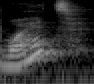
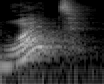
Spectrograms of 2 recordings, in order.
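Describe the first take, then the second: First: Said in the usual way. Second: Louder, higher shocked question; realizing she is bleeding, louder shocked question; shocked what. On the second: Retold or imitated. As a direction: blurt it in shock. Shocked second reply.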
